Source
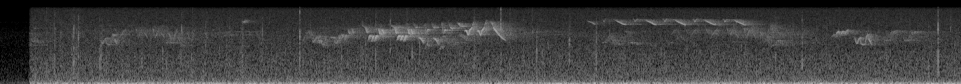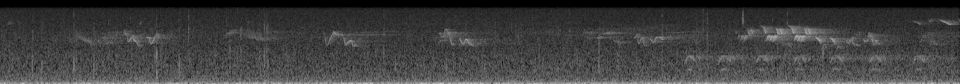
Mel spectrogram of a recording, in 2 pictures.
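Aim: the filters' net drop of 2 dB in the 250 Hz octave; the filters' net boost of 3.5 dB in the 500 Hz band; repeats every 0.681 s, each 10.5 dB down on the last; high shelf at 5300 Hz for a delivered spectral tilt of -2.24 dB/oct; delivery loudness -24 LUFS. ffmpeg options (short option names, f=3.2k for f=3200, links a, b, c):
-af "equalizer=f=250:t=o:g=-4.5,equalizer=f=500:t=o:g=5.5,highshelf=f=5.3k:g=5,aecho=1:1:681|1362|2043:0.299|0.0896|0.0269,volume=0.5dB"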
